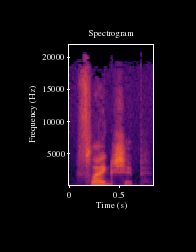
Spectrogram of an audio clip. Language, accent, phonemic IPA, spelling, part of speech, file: English, US, /ˈflæɡʃɪp/, flagship, noun / verb, En-us-flagship.ogg
- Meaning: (noun) The ship occupied by the fleet's commander (usually an admiral); it denotes this by flying his flag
